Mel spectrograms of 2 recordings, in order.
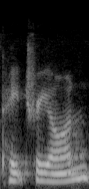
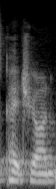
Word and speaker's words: Patreon: I actually don't even, I think it's pronounced Patreon, but I don't know. Yeah. It's Patreon, yeah.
